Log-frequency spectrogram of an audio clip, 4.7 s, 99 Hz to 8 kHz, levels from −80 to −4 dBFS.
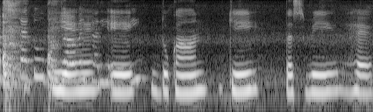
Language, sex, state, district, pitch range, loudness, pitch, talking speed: Hindi, female, Madhya Pradesh, Katni, 215-235 Hz, -18 LUFS, 225 Hz, 75 wpm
